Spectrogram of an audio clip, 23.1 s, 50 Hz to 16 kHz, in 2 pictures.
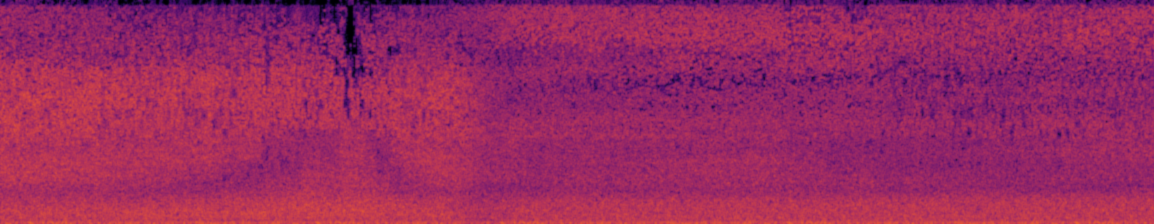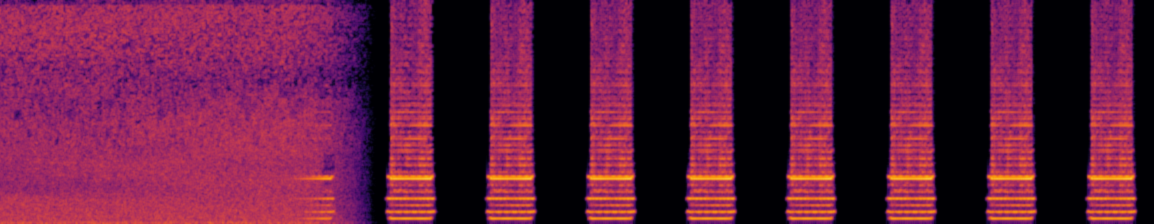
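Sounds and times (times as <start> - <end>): white noise hiss: 0.0 - 15.3.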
